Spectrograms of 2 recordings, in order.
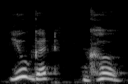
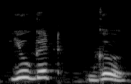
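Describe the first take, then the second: First: The consonant is released with a puff of air. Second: The consonant is released without a puff of air. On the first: "when you say it with aspiration" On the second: "when you say g without aspiration"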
